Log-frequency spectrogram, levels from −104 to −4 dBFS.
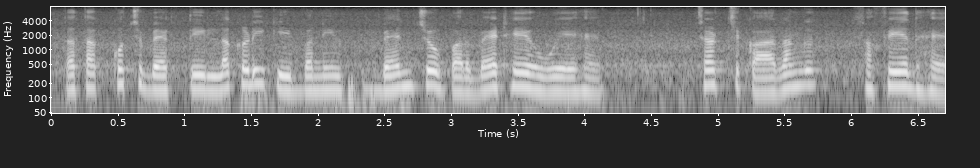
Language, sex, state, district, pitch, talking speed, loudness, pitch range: Hindi, male, Uttar Pradesh, Muzaffarnagar, 150 Hz, 145 wpm, -20 LUFS, 140-175 Hz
